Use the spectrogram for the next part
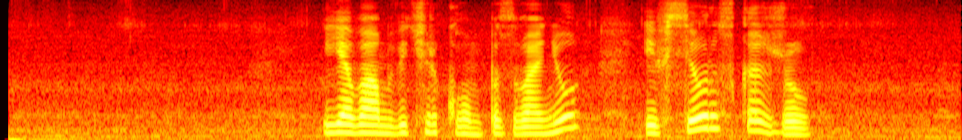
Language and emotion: Russian, neutral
